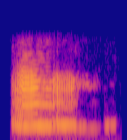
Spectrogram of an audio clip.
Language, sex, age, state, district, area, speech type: Manipuri, female, 45-60, Manipur, Tengnoupal, rural, conversation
